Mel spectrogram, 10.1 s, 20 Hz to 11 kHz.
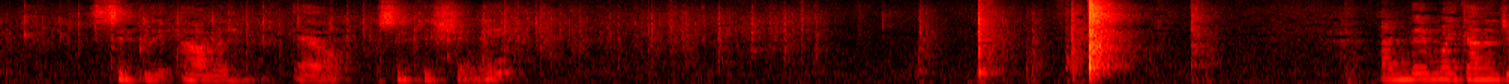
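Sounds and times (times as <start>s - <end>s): craft supplies clicking and knocking: 0.0s - 8.2s.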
